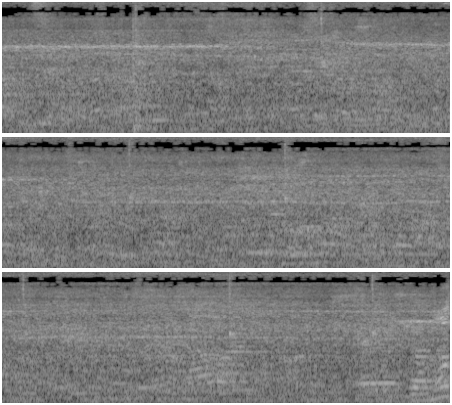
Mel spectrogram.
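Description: Chess pieces click on a board.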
